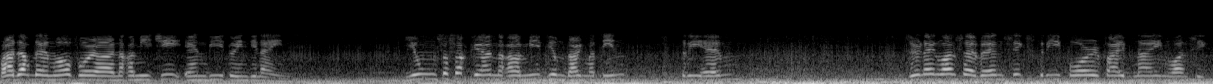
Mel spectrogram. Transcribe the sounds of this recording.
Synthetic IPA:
pɹad̪ɐk̚d̪ɛmofɔɹɐnɐkɐmit͡ʃiʔɛnbit̪wɛnt̪inajn | jʊŋsɐsɐkjanːɐkɐmid̪jʊmd̪aɹk̚nɐt̪inɐt̪ɾiʔɛm | ziɹɾonãjnwãnsɛvɛnsikst̪ɾifoɹfajvnajnwansɪks

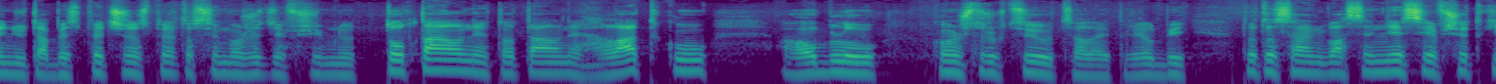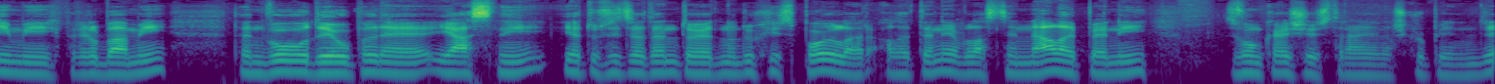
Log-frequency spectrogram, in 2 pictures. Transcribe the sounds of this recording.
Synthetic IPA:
ɛɲut̪aːbɛspɛt͡ʃnɔsc̚pɾɛt̪ɔsimʊɔʒɛc̬ɛfʃimnuːc̚t̪ɔt̪aːlɲɛt̪ɔt̪aːlɲɛɦlat̪ku | aɔbluː | kɔnʃt̪ɾuk̚t͡siut͡sɛlɛjpɾilbi | t̪ɔt̪ɔsaʋlasɲɛɲɛsɪɛfʃɛt̪kiːmiixpɾilbami | t̪ɛnd̪ʊɔʋɔd̪jɛuːpl̩ɲɛjasniːjɛt̪us̬iːt͡sɛt̪ɛnt̪ɔjɛd̪nɔd̪uxiːspɔjlɛɾalɛt̪ɛnjɛʋlasɲɛnalɛpɛniː | zʋɔŋkajʃɪɛjst̪ɾaɲɛnaʃkɾupiniɛ

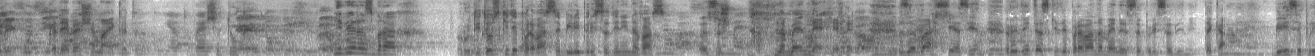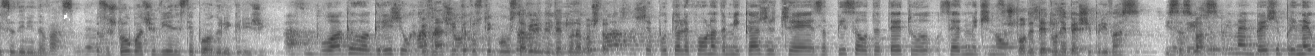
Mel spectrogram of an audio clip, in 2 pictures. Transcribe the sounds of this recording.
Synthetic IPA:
ɾiɡkɐd̪ɛbɛʃɛmajkət̪əkojat̪obɛʃɛt̪uk | nɛviɾɐzbɾax | ɾod̪it̪ɛlˠskit̪ɛpɾɐvasəbilipɾisɤd̪ɛninɐva̰szɐʃnɐmɛnːɛ | zɐvaʃijəsinɾod̪it̪ɛlˠskit̪ɛpɾɐvanɐmɛnɛsəpɾisɤd̪ɛnit̪ɐka̰ | bilisəpɾisɤd̪ɛninɐva̰szɐʃt̪ɔobat͡ʃɛviɛnɛst̪ɛpolˠaɡəliɡɾḭʒḭ | asəmpolˠaɡəlˠəɡɾiʒikɐkəfnat͡ʃinkɐt̪ɔst̪ɛɡoːst̪avilid̪ɛt̪ɛt̪onɐbɐʃt̪at̪ɐʃɛpot̪ɛlɛfɔnəd̪ɐmikaʒət͡ʃɛzɐpisəlˠd̪ɛt̪ɛt̪osɛd̪mit͡ʃnoɐʃt̪ɔd̪ɛt̪ɛt̪onɛbɛʃɛpɾivas | isɐzvaspɾimɛnbɛʃɛpɾinɛɡ

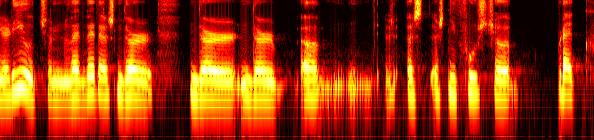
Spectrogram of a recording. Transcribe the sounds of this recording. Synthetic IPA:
əɾiut̪̚cənvɛt̪vɛt̪ɛəʃt̪nd̪əɾ | nd̪əɾnd̪əɾ | əʃt̪əʃt̪ɲəfuʃcə | pɾɛk

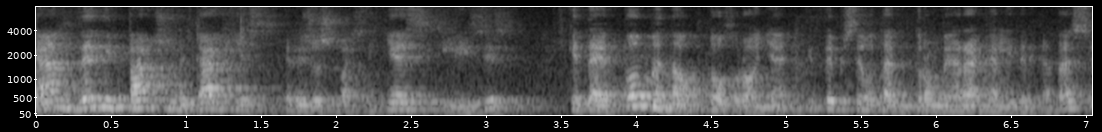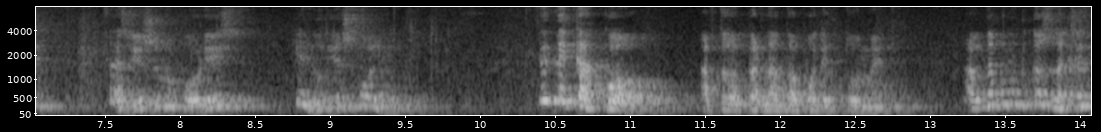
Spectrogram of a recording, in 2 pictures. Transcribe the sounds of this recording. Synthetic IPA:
ɐnðe̞nipɐɾksune̞kɐpçe̞sɾizo̞spɐst̪ice̞slisis | ce̞t̪ɐe̞po̞me̞nɐo̞kt̪o̞xɾo̞ɲɐjɐt̪it̪iðebist̪evot̪ɐnint̪ɾo̞me̞ɾɐkɐlit̪e̞ɾikɐt̪ɐst̪ɐ̥siθɐzisumexo̞ɾisce̞nuɾʝɐsxo̞liɐ | ðeninekɐko̞ɐft̪ot̪opeɾnɐt̪oɐpo̞ðe̞xt̪ume̞ | ɐlɐnɐxumpit̪ɐsunɐkse̞ɾu

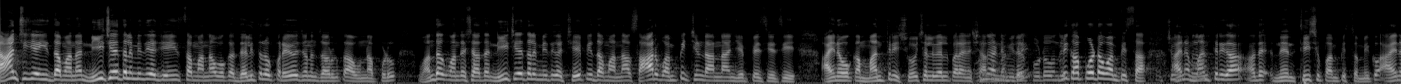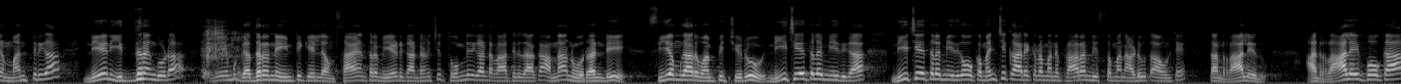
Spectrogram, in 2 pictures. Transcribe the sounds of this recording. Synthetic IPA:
ɖaːnt͡ʃit͡ʃeːjid̪ːaːmɐnːaːniːt͡ʃɛːt̪̬ulɐmiːd̪ɐɡaːt͡ʃeːjinst̪aːmɐnːaːɔkɐd̪ɐlit̪ulokipɾɐjɔːd͡ʒɐnɐmd͡zɐɾuɡut̪aːunːɐpːuɽu | ʋɐ̰nd̪ɐkʋɐnd̪ɐʃaːt̪̬ɐmniːt͡ʃɛːt̪ulɐmiːd̪ɐɡaːt͡ʃe̞ːpid̪ːaːmɐnːaːsaːɾupɐmpiɲt͡ʃːiɳɖaɐnːaːɐnit͡ʃepːe̞ːse̞ːsi | a̰ːjɐnɐɔkɐmɐnt̪ɾisɔːʃɐlʋeːlpɐɾɐjinɐʃaːɐoomiːkaːpoːʈoːpɐmpist̪aːaːjinɐmɐnt̪ɾiɡaːɐ̰d̪eːne̞ːnut̪iːsipɐmpist̪aːmiːkuʔa̰ːjinɐmɐnt̪ɾiɡaː | ne̞ːnuid̪ːɐɾɐmkuːɽaːme̞ːmuɡɐd̪ʱɐɾɐnːiiɳʈik̬elːjaːmusaːjɐnt̪ɾɐme̞ːɽuɡɐɳʈɐnuɲt͡ʃit̪o̞mːid̪iɡɐɳʈɐɾaːt̪ɾid̪aːkaɐnːaːnuɾɐɳɖi | siːjemɡaːɾupɐmpiɲt͡ʃiɾuniːt͡ʃɛːt̪̬ulɐmiːd̪ɐɡaː | niːt͡ʃɛːt̪̬ulɐmiːd̪ɐɡaːɔkɐmɐɲt͡ʃikaːɾjɐkɾɐmaːnipɾaːɾɐmbʱist̪aːmɐniɐɽuɡut̪aːuɳʈe̞ː | t̪ɐnuɾaːle̞ːd̪u | a̰ːnɐɾaːleːjpɔːkaː

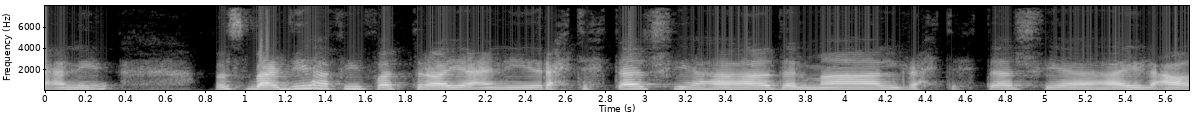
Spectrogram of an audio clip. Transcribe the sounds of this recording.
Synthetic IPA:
ʕnib̥asːbaʕd̪iːhafifat̪ɾˤɑjaʕniɾˤɑːħt̪ɪħt̪aːd͡ʒfiːɦahaːd̪almaːlɾˤɑːħt̪ɪħt̪aːʒfiːhahaːjɪlʕaː

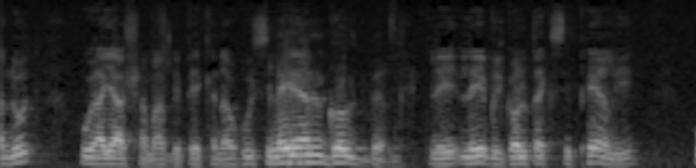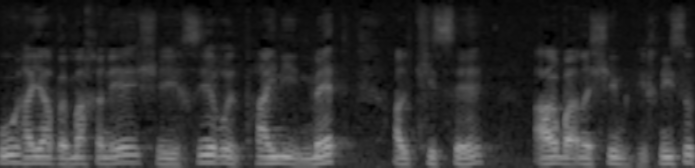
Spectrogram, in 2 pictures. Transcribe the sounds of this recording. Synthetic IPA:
anut̪ | huhajaʃamabebekanaɦusilelɡold̪beʁɡ | lejbelɡold̚beɡsipʰeʁli | huɦajabemaχaneʃehiχz̥iʁuet̪hajnimet̪ | alkʰise | ʔaʁbaːnaʃimhiχnisu

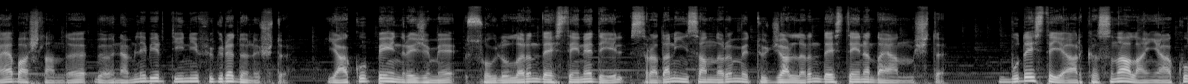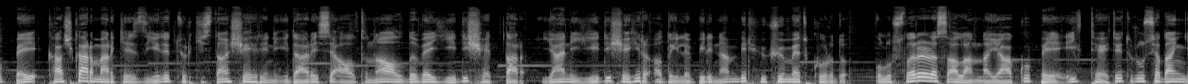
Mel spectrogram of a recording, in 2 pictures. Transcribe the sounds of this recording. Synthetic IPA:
jabaʃlˠand̪ɯːvɛø̞næmlʲibiɾd̪iniːfyɟɾɛd̪ø̞nyʃt̪ʰy | jaːkʰup̚be̞jinɾe̞ʒimiso̞jlˠulˠaɾɯnd̪ɛst̪ʰe̞jinɛd̪e̞jilʲsɯɾad̪aninsanlˠaɾɯnvɛt̪ʰyd͡ʒːaɾlˠaɾɯnd̪ɛst̪ʰe̞jinɛd̪ajanmɯʃt̪ʰɯ | bud̪ɛst̪ʰe̞jiaɾkʰasɯnaːlˠanjaːkʰup̚bɛjkʰaʃkʰaɾmæɾcʰezd̪ijed̪it̪ʰyɾcʰist̪ʰanʃɛhɾiniid̪aːɾe̞sialˠt̪ʰɯnaːlˠd̪ɯvɛje̞d̪iʃɛt̪lʲaɾjaːnije̞d̪iʃeɦiɾad̪ɯjlˠabilʲinænbiɾhycʰyːmɛt̪kʰuɾd̪ʊ | ulˠuslˠaɾaɾasɯalˠand̪ajaːkʰupbejɛʔilʲc̚t̪ʰɛht̪ʰit̪ɾusjad̪an

